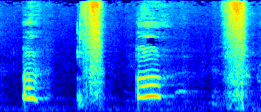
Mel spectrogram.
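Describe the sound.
A voice imitates mourners wailing at a funeral with four quick bursts that alternate between pitched, moaning cries and breathy, gasping exhalations.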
